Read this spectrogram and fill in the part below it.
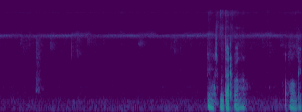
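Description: A finger taps lightly on a phone's touchscreen.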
